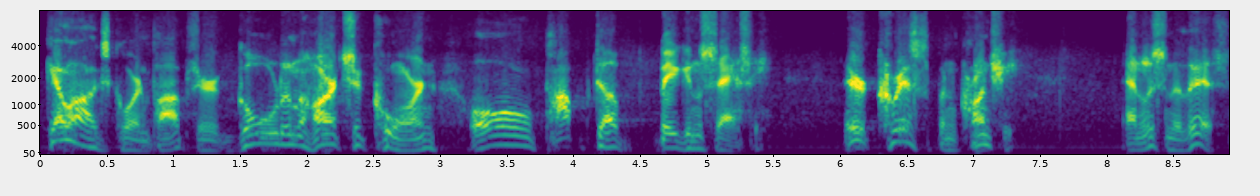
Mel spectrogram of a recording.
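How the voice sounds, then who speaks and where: An American actor playing a jovial, folksy old cowboy with a western drawl, pitching to youngsters in a vintage radio advertisement. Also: male voice, gravelly, bright, forceful tone, breathy edge, exaggerated voice. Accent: American Old West drawl. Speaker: show announcer. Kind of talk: 1950s radio cereal advertisement.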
